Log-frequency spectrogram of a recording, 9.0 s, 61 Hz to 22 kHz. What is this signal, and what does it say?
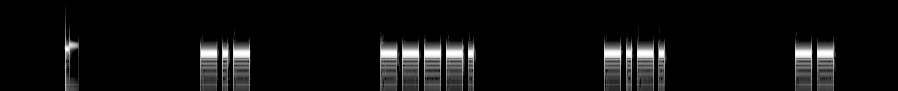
Morse code, heard as a keyed tone, about 22 wpm, spaced as for 6 wpm, 700 Hz. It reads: K9CM
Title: USA Call Signs - 8x Character Spacing - 22wpm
